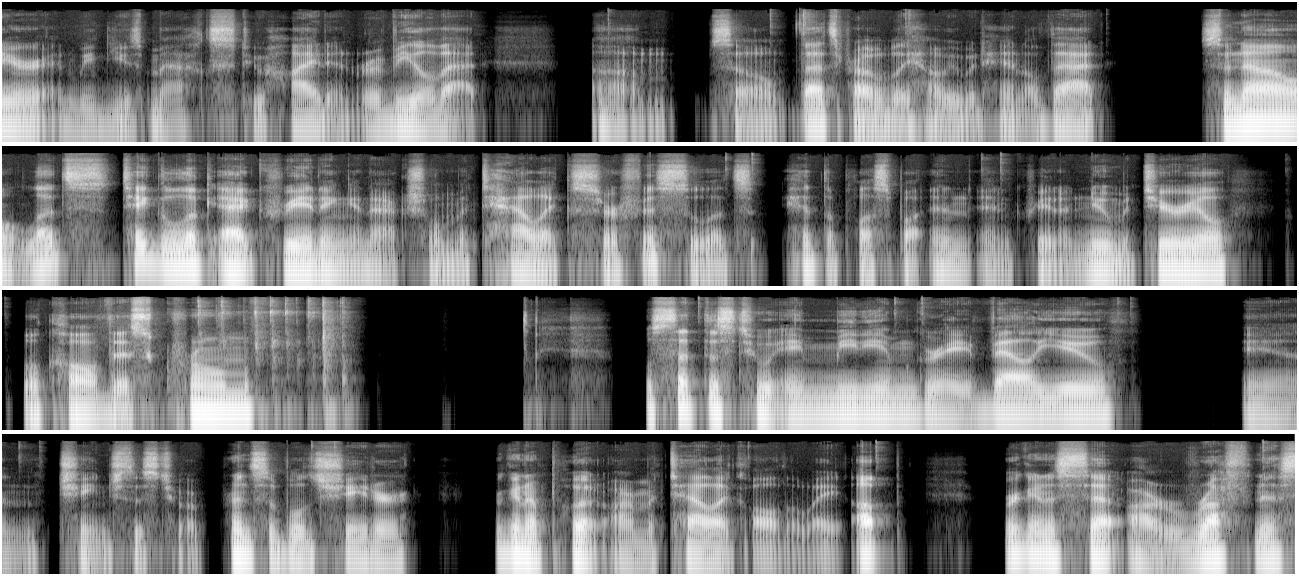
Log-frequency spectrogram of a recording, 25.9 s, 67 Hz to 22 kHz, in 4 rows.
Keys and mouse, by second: 3.9-5.2 drag, 5.2 right click, 5.5 click, 6.0 middle click, 6.6-10.0 drag, 10.2-11.4 drag, 11.4 right click, 11.6-16.2 drag, 16.3-18.3 drag, 18.6-21.2 drag, 23.2-25.8 drag.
